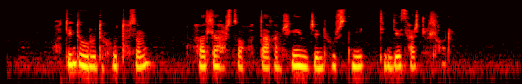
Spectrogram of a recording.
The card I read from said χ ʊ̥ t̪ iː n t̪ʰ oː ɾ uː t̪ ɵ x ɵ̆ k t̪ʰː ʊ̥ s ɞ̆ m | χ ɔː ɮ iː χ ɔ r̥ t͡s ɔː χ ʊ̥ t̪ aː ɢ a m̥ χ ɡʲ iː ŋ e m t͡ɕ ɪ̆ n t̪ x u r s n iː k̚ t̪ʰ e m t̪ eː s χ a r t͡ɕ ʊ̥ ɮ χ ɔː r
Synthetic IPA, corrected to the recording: χ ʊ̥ t̪ iː n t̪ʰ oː ɾ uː t̪ ɵ x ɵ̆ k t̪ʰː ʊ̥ s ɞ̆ m | χ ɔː ɮ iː χ ɔ r̥ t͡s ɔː χ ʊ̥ t̪ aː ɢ a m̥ ʃ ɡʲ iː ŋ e m t͡ɕ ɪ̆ n t̪ x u r s n iː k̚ t̪ʰ e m t̪ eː s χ a r t͡ɕ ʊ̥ ɮ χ ɔː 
